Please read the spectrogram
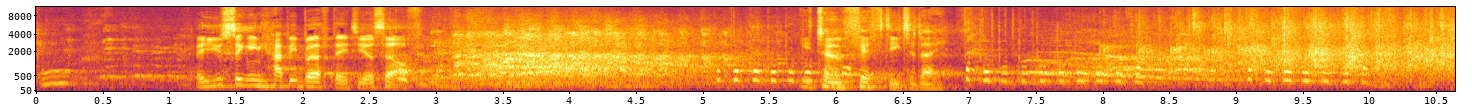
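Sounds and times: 
speech: 0:01.2 - 0:03.9, 0:05.5 - 0:07.3
laughter: 0:02.8 - 0:10.6
audience applause: 0:07.4 - 0:10.6.

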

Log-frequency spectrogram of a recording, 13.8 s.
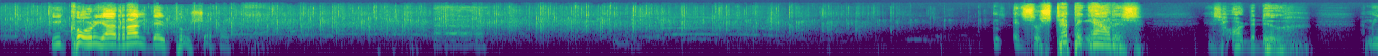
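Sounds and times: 
audience clapping hands: 0:00.0 - 0:10.1
speech: 0:00.5 - 0:02.4, 0:10.2 - 0:11.5, 0:12.1 - 0:13.1.

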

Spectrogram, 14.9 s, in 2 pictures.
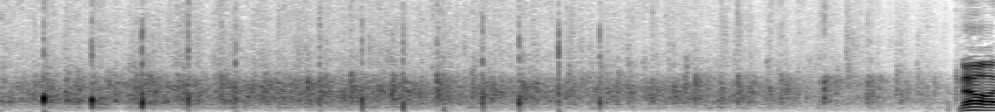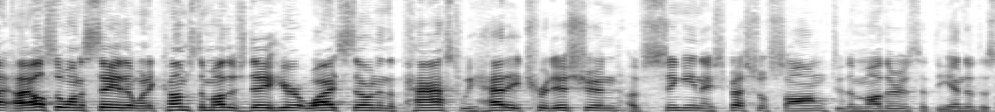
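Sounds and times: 
crowd applause: 0:00.0 - 0:07.8
speech: 0:07.2 - 0:14.9.

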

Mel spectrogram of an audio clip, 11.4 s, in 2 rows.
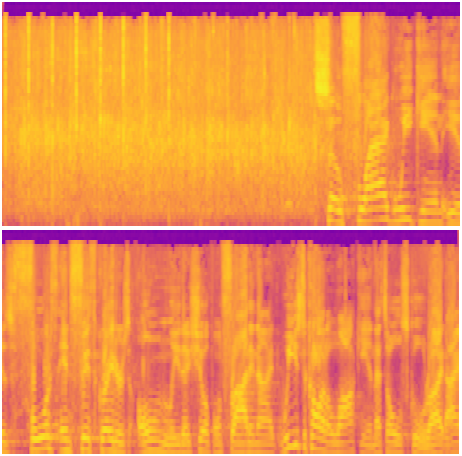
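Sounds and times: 
audience applause congratulating children after a Flag Weekend event: 0:00.0 - 0:04.3
speech: 0:04.0 - 0:11.4.

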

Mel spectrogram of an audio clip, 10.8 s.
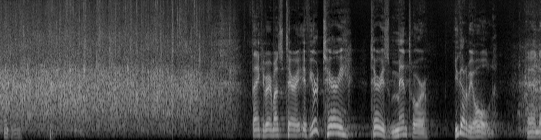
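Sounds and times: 
audience applause welcoming a speaker at Nineveh: 0:00.0 - 0:04.9
speech: 0:05.0 - 0:10.8
laughter: 0:10.3 - 0:10.8.

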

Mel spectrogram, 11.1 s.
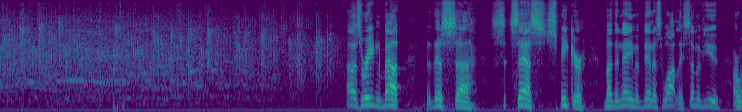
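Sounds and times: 
audience clapping hands: 0:00.0 - 0:05.6
speech: 0:05.2 - 0:11.1.

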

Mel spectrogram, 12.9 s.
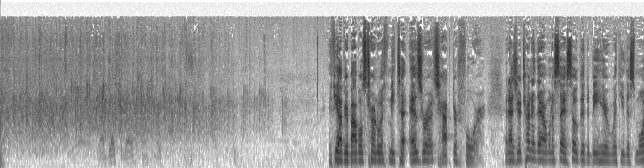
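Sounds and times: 
audience hand clapping: 0:00.0 - 0:06.1
speech: 0:02.2 - 0:03.4, 0:06.6 - 0:12.8.

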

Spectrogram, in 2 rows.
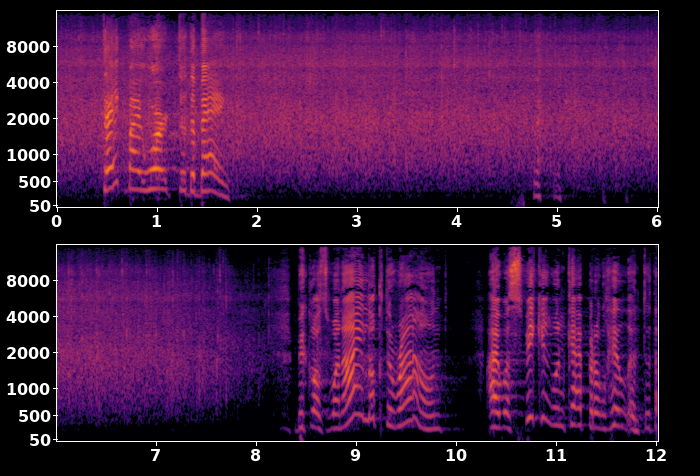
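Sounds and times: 
audience applause: 0:00.0 - 0:08.2
speech: 0:00.5 - 0:01.9, 0:04.8 - 0:05.2, 0:08.4 - 0:12.0
laughter: 0:04.6 - 0:05.9.

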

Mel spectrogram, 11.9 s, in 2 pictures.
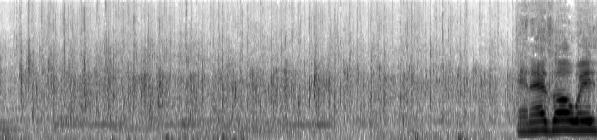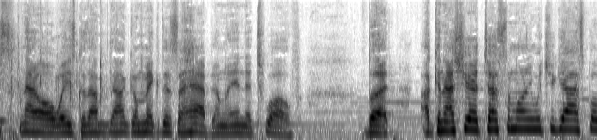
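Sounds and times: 
crowd hand clapping applause: 0:00.0 - 0:07.2
speech: 0:05.2 - 0:09.0, 0:09.6 - 0:11.9.

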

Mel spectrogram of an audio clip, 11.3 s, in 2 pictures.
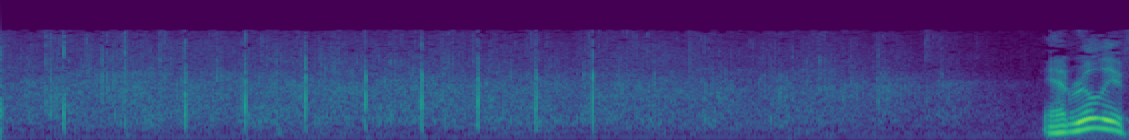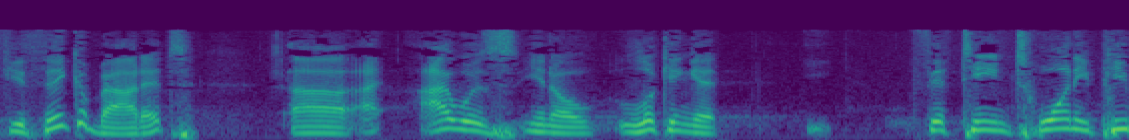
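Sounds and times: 
applause: 0:00.0 - 0:05.2
speech: 0:05.2 - 0:11.2.

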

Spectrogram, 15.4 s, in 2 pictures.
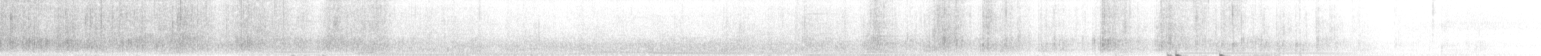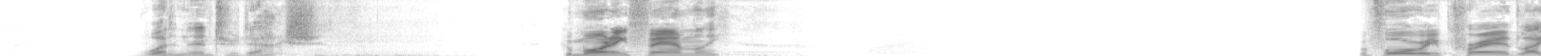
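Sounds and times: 
church congregation clapping for a guest speaker: 0:00.0 - 0:07.2
speech: 0:08.4 - 0:09.5, 0:10.5 - 0:11.4, 0:14.6 - 0:15.4.

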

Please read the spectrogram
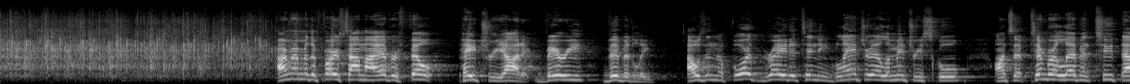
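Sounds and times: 
congregation applauding during a church service: 0:00.0 - 0:03.3
speech: 0:02.8 - 0:11.3.

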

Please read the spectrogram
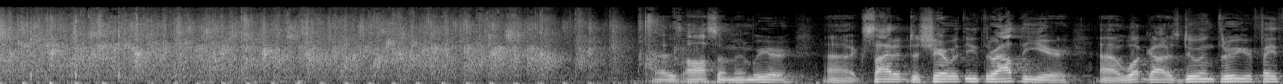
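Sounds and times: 
audience applause: 0:00.0 - 0:06.9
speech: 0:06.6 - 0:12.8.

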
